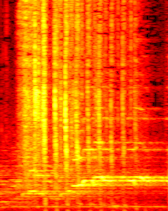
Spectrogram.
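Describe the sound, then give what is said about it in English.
A quick, rising whistle depicts a bird flying up into a tree, with a steady high tone over a rapid run of light, evenly spaced taps. It is moderately loud, with no talking. “Bird flying.”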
